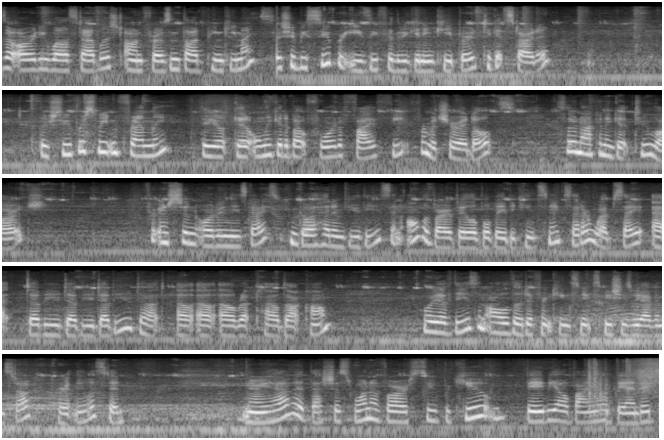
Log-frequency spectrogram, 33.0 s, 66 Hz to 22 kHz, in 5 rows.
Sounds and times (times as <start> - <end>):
Speech: 6.9 - 13.7, 14.7 - 23.1, 24.0 - 27.6, 28.8 - 32.9
Animal: 20.4 - 29.2.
